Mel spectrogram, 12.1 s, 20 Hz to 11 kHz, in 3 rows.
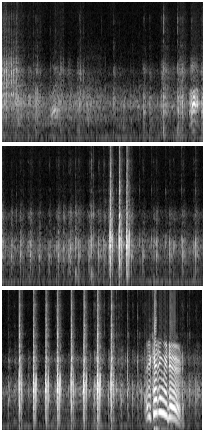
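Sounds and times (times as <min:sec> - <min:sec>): airsoft gun shots: 0:05.8 - 0:06.7, 0:08.4 - 0:10.4.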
